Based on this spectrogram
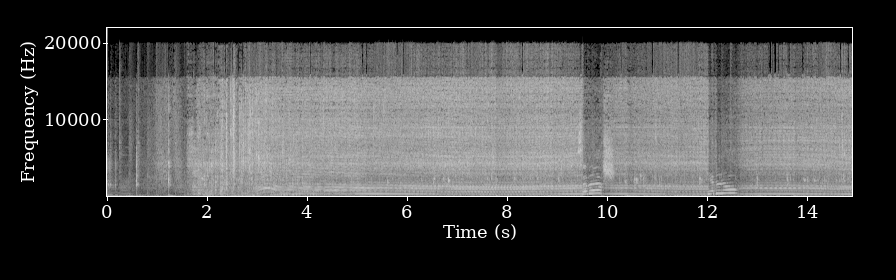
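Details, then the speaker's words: Newly replaced water pump in a 4x4 heavy-truck camper van, running with a tap open: a steady mid-pitched motor hum and rushing water that dips briefly as flow changes; it works properly, just a bit loud. "Alors du coup, et vous voyez en fait, la pompe c'est elle qu'on entend. Alors, vous allez me dire, ouais, ça fait du bruit tout ça. C'est vrai que ça fait du bruit."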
